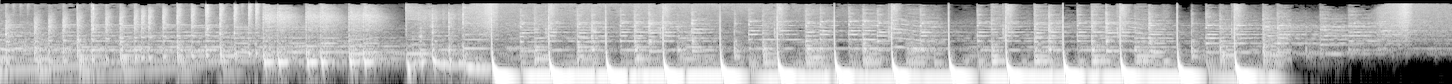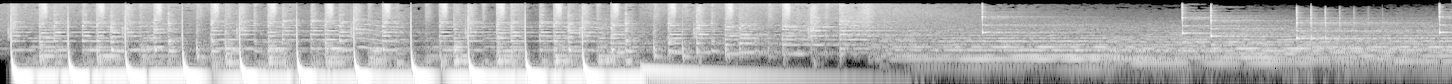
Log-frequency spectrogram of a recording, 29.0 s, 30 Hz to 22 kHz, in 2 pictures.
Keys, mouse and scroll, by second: 0.0 ctrl+b, 1.2 a, 1.6 ctrl+b, 7.5 a, 7.8 b, 12.0 s, 12.2 z.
